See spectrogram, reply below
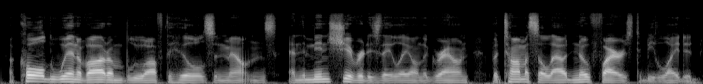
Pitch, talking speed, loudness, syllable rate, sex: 95 Hz, 250 wpm, -20 LUFS, 5.8 syllables/s, male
